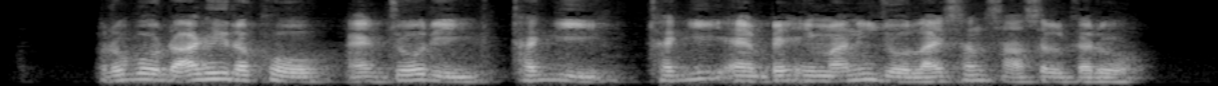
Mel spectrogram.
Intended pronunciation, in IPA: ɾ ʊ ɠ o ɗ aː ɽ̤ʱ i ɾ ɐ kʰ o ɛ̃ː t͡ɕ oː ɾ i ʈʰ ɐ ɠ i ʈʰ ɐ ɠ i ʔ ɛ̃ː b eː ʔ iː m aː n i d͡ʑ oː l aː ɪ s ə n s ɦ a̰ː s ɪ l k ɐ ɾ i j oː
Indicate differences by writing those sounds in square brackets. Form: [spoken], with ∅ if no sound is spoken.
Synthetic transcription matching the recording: ɾ ʊ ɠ o ɗ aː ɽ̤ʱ i ɾ ɐ kʰ o ɛ̃ː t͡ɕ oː ɾ i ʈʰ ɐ ɠ i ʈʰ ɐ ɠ i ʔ ɛ̃ː b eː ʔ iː m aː n i d͡ʑ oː l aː ɪ s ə n s ɦ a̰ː s ɪ l k ɐ ɾ i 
